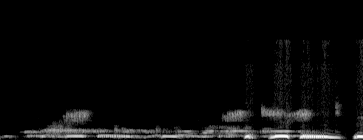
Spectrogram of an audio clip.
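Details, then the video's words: Spotted dove of thổ sấm voice type, thúc gù rapid cooing with calling: soft, wavering murmured coos at first, building into several loud, full, arched coos at the end. "cu gáy thúc gù/ cu gáy thổ sấm thúc gù và gáy gọi"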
